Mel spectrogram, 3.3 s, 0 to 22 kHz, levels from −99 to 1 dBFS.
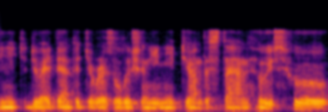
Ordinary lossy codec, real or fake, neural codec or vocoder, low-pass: Opus, 64 kbps; fake; codec, 16 kHz, 8 kbps, FreqCodec, smaller model; 7.2 kHz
